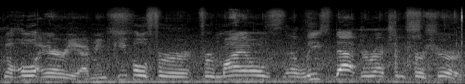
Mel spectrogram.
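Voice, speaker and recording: A man's voice: sits high, moderate pace. A man rallying a crowd outdoors, joking and rambling loosely as he sets up a group scream. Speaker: rally organizer leading the crowd. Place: outdoor rally in a city at night. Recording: outdoors with loud crowd noise.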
